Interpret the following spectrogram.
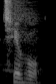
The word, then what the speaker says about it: Chebaux: tu apellido qué bueno mi apellido se ha pronunciado chivo es francés me decías sí buenas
